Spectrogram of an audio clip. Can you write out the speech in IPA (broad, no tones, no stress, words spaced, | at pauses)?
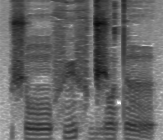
ʃũːfyf d͡ʒotə̃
